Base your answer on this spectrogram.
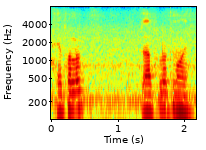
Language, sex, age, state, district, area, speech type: Assamese, male, 18-30, Assam, Lakhimpur, urban, spontaneous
